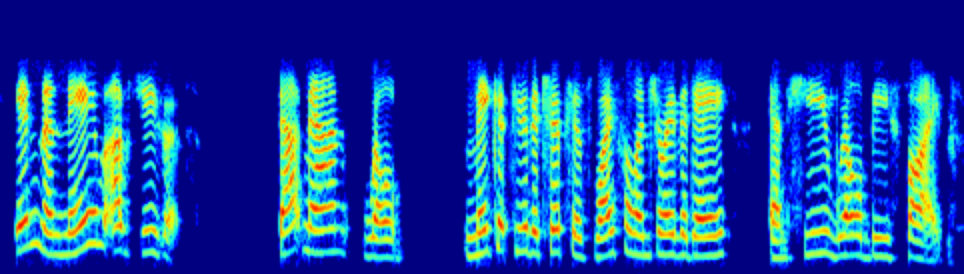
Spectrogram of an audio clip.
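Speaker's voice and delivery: mock authoritative, commanding, declaring voice. Retelling what an excursion hostess on a catamaran proclaimed: imitating her loud commanding voice. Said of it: "in a really loud, commanding voice says".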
